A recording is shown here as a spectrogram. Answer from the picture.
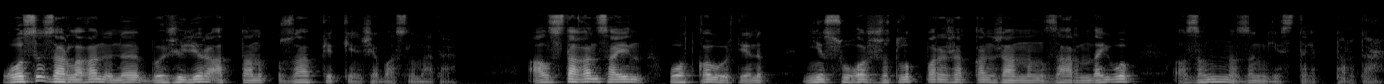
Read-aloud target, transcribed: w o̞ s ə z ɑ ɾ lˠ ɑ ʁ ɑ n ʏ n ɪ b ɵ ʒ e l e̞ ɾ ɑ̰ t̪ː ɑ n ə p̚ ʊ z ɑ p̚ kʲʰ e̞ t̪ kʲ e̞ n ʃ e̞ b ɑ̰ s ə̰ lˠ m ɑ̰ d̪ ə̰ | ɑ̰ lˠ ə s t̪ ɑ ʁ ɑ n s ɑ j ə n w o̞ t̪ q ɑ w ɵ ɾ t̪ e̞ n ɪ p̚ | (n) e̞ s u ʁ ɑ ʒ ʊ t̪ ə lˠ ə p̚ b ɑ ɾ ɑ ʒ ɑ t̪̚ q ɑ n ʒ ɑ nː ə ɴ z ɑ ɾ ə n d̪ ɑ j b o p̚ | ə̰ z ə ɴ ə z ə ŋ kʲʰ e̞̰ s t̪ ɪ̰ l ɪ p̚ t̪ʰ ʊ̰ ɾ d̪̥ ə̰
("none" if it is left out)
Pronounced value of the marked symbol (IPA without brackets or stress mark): n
